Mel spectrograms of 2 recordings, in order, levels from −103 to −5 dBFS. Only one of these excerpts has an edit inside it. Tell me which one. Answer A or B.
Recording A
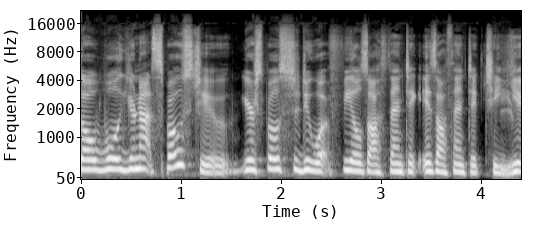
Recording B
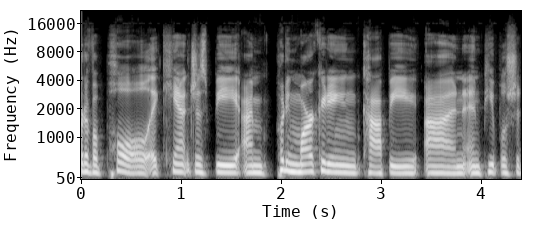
B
